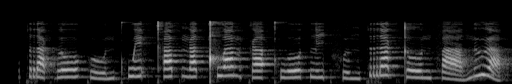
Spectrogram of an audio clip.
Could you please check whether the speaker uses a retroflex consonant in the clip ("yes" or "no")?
no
